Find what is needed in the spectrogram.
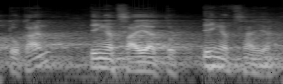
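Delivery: low knowing voice. Acted.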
